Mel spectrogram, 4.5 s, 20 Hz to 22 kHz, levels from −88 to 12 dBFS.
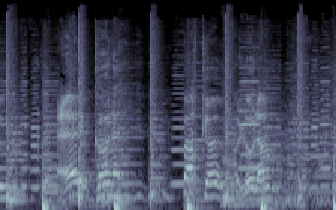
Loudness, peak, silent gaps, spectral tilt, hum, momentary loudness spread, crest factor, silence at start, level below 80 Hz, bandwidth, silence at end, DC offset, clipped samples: -21 LUFS; -4 dBFS; none; -4.5 dB/octave; none; 10 LU; 18 dB; 0 s; -28 dBFS; over 20 kHz; 0 s; under 0.1%; under 0.1%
